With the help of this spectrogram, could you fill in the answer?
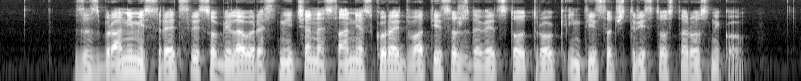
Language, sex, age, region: Slovenian, male, 18-29, Drava region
